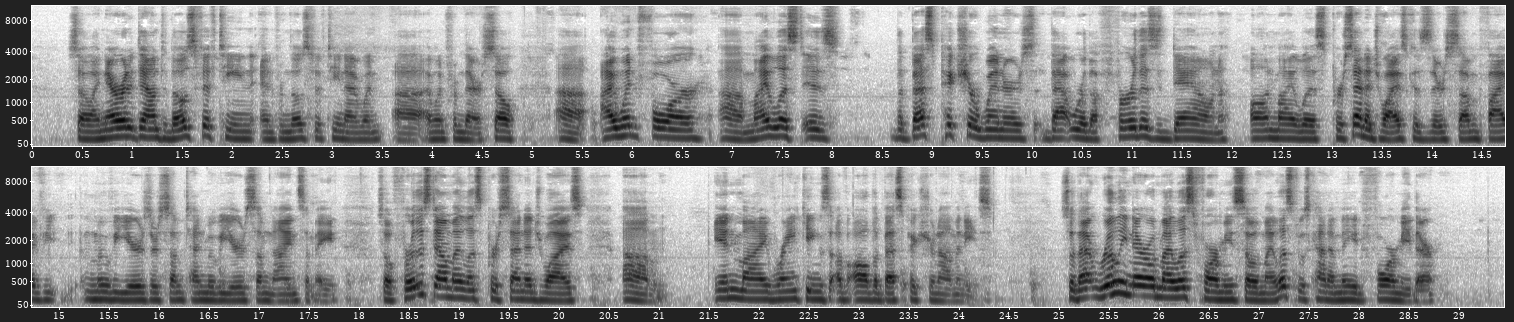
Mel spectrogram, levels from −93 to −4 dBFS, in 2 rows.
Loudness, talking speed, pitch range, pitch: -19 LUFS, 185 wpm, 130-155 Hz, 135 Hz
